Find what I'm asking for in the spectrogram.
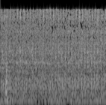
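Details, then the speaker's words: Mitsubishi Mirage automatic, cold engine, aircon off: uneven lumpy idle with wavering beat, strong vibration, not stable. Rough unstable idle; cause unconfirmed, oil change and treatment planned. "Wala pang aircon so Ayan guys malamig na malamig yung makina nanginginig"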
